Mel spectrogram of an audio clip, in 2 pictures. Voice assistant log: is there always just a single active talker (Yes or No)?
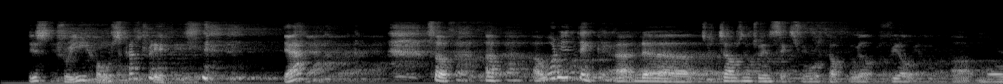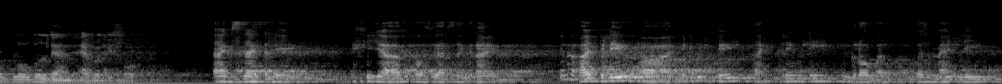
Yes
